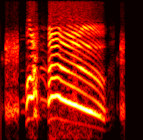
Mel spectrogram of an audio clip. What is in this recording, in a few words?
Woohoo, Female; T2 Female 03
